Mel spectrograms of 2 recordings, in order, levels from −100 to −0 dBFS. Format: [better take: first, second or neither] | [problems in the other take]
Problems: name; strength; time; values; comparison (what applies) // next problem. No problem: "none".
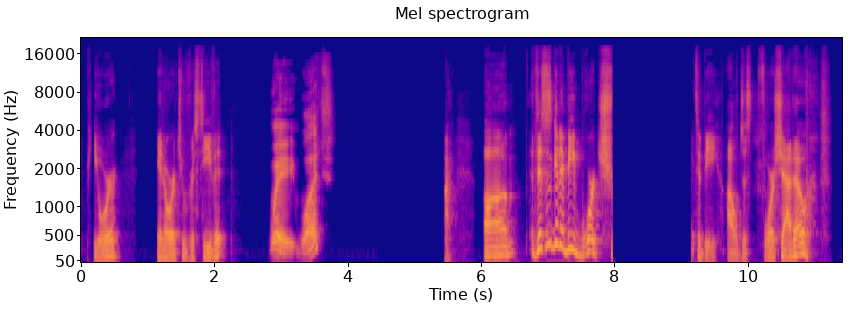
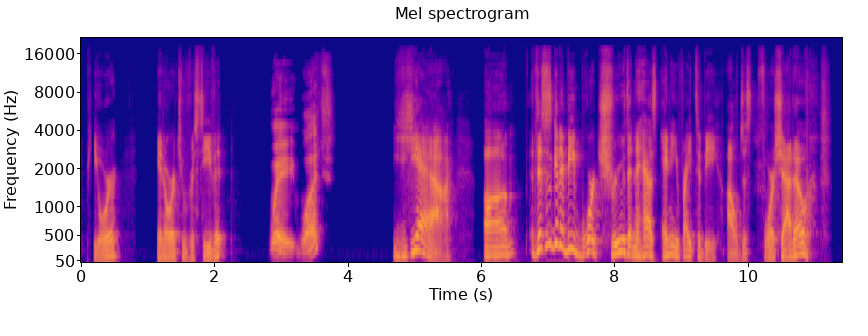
second | audio cutting out; at 4.5 s for 1 s and at 8 s for 1 s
